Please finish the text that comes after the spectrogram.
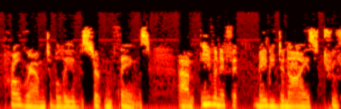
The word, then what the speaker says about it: AVEN: Munich she is a member of even is that how you pronounce it if I have that correctly and yes as you said even Haven for you I want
